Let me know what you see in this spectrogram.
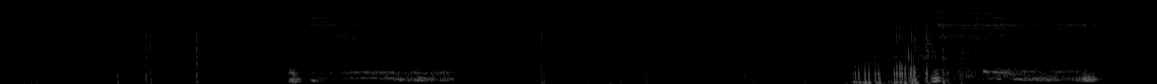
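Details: Cockapoo dog snoring at the table: two long, hissing, rattly snores about eight seconds apart, with faint clicks and quiet room noise between them.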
